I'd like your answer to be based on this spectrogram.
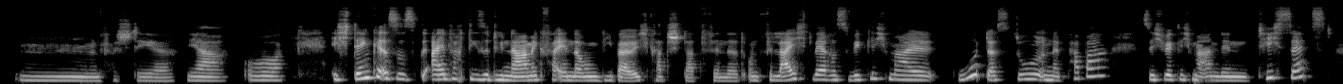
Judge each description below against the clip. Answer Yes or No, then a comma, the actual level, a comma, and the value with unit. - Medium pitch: No, high, 200 Hz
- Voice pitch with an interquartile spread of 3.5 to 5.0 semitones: Yes, average, 4.2 semitones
